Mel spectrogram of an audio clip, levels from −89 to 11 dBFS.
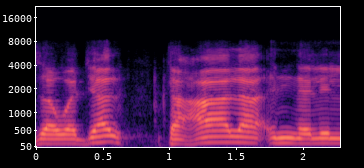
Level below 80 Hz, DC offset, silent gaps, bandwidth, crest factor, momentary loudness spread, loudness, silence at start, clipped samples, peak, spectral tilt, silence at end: -68 dBFS; under 0.1%; none; 8.2 kHz; 18 dB; 7 LU; -20 LUFS; 0 s; under 0.1%; -2 dBFS; -6 dB/octave; 0 s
